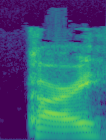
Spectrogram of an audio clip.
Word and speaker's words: Kari: Is it Kari? Is that how you pronounce the mother's name? – Kari, yeah.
